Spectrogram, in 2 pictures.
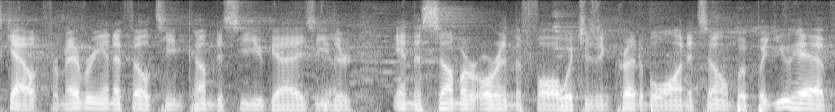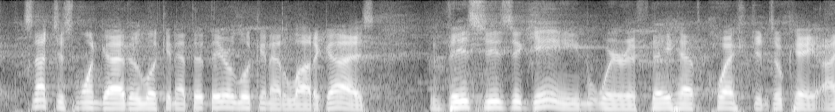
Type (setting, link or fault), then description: setting, busy venue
